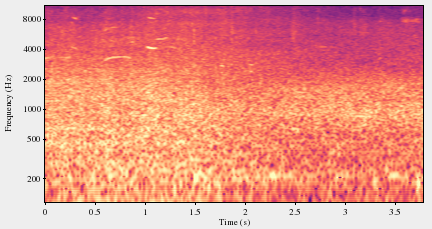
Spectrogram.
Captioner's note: traffic whooshes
